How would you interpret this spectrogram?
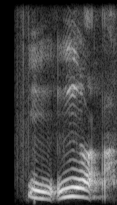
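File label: "zhi4 yu4", Mandarin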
